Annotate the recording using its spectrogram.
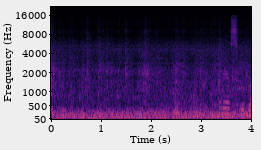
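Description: Steady low rumble of store background noise with a few faint knocks as the phone is carried along a shop aisle; a woman's voice starts near the end.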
